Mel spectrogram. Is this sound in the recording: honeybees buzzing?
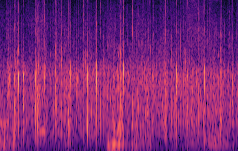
no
